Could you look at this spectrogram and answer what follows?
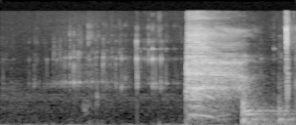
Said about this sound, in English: Cheers, everyone. Now everyone must listen to the ASMR of ice. Yes. Which I feel like is a faux pas on podcast.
